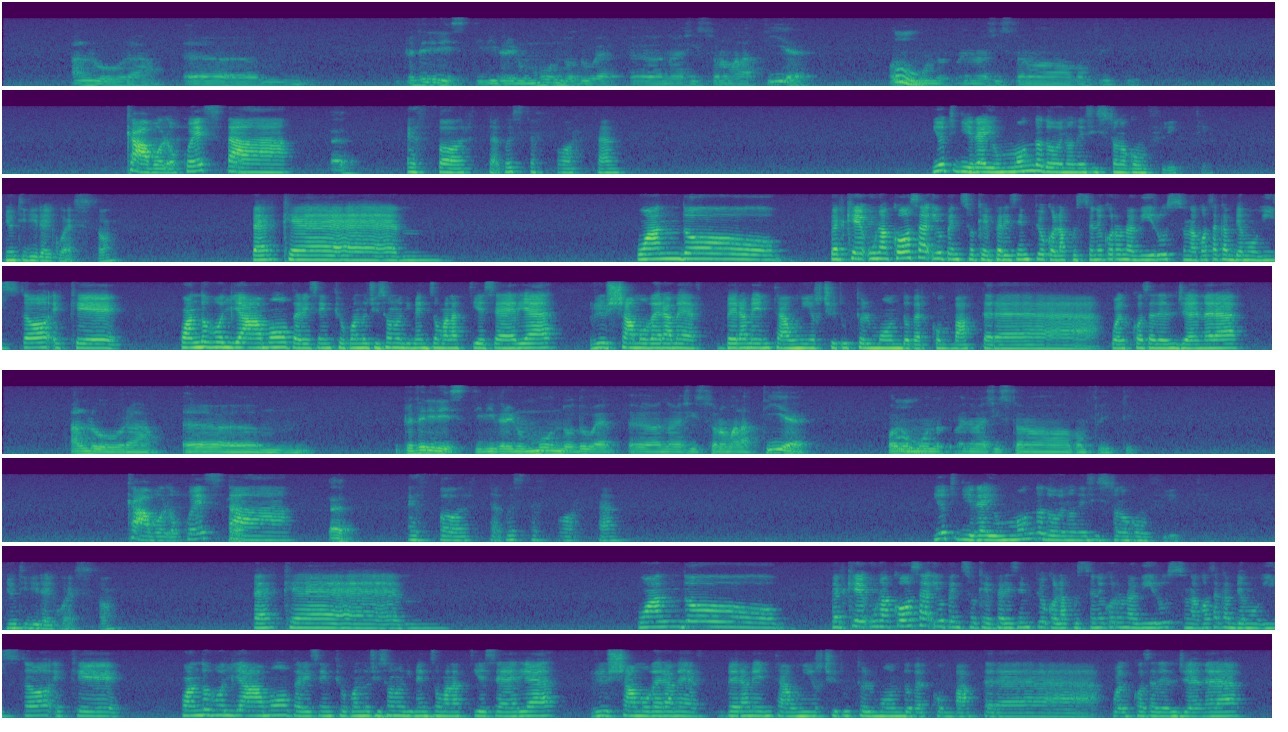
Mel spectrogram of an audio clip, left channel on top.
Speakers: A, on the right; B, on the left.
A: Allora, ehm, preferiresti vivere in un mondo dove eh, non esistono malattie o
B: uh,
A: in un mondo dove non esistono conflitti?
B: cavolo, questa
A: Eh, eh.
B: è forte, questa è forte. Io ti direi un mondo dove non esistono conflitti. Io ti direi questo, perché mm, quando... Perché una cosa, io penso che per esempio con la questione coronavirus, una cosa che abbiamo visto è che quando vogliamo, per esempio quando ci sono di mezzo malattie serie, riusciamo veramer- veramente a unirci tutto il mondo per combattere qualcosa del genere,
